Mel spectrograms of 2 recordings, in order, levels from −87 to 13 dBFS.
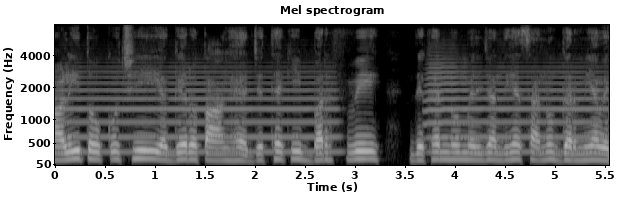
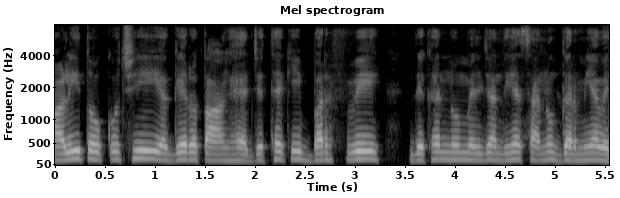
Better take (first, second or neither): second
